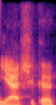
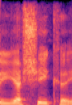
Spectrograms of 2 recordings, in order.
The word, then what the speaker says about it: Yashica: well done just now for a pronouncing Yashica correctly Oh nailed it and I know you've told me now I'm gonna forget so I said yes you could that's supposed to Yashica yeah correct yeah yeah but I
